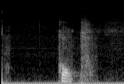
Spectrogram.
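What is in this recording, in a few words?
"kop", Dutch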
